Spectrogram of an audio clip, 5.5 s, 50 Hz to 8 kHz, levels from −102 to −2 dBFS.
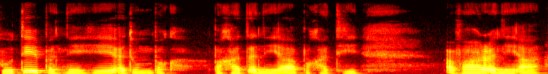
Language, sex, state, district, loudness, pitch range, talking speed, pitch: Mizo, female, Mizoram, Aizawl, -18 LUFS, 170-195 Hz, 175 wpm, 185 Hz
